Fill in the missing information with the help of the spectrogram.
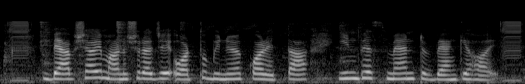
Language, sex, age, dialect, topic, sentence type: Bengali, female, 18-24, Northern/Varendri, banking, statement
